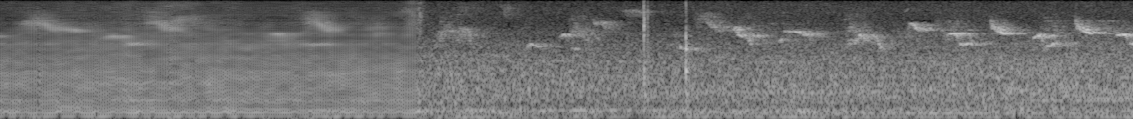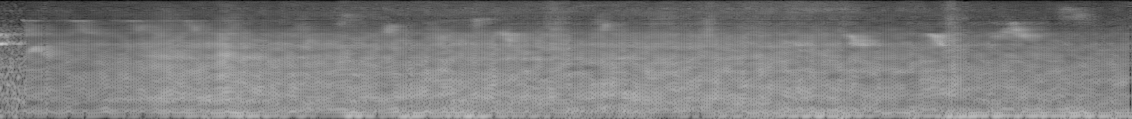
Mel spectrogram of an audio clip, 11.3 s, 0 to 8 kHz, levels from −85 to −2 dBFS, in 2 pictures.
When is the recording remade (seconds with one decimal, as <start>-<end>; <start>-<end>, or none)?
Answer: 0.0-2.1; 5.8-11.3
